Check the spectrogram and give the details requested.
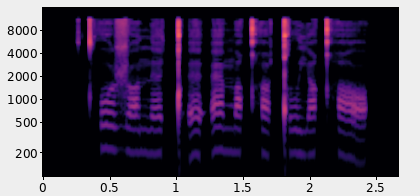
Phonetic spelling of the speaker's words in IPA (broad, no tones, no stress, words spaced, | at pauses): tʰoʐɒnɛ ǃʼɛʔæmɒ qʰoǃujəqʰɒ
